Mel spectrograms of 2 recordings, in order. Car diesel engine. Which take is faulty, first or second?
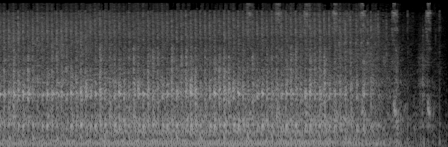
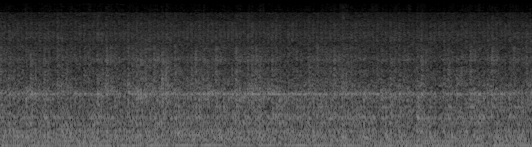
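first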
